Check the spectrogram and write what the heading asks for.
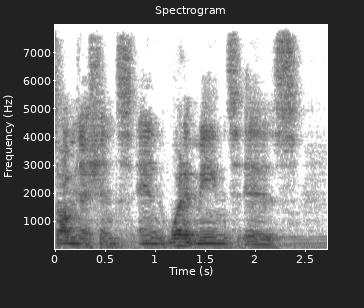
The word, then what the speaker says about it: omniscience: I spell it on the science but it's pronounced omniscience and what it means is that God knows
